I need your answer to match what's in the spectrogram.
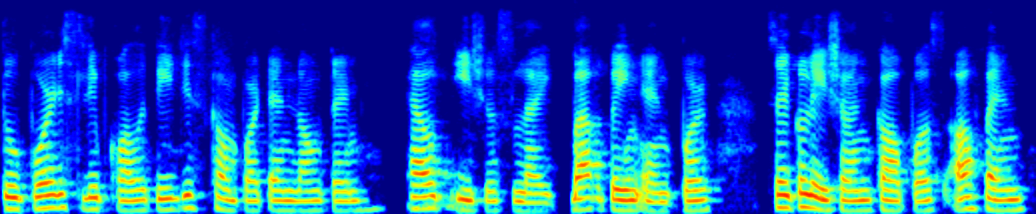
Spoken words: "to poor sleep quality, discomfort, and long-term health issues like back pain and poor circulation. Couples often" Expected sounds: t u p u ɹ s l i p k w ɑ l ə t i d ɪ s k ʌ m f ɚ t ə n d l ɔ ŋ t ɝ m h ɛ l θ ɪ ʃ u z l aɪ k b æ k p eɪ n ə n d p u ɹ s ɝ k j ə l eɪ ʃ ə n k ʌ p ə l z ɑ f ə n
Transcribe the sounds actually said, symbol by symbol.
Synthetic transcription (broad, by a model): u p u ɹ s l i p k w ɑ l ə t i d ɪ s k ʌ m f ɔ t ə n d l ɔ ŋ t ɝ m h ɛ l t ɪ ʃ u s l aɪ k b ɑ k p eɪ n ə n d p u ɹ s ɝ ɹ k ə l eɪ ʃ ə n k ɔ p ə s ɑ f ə n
